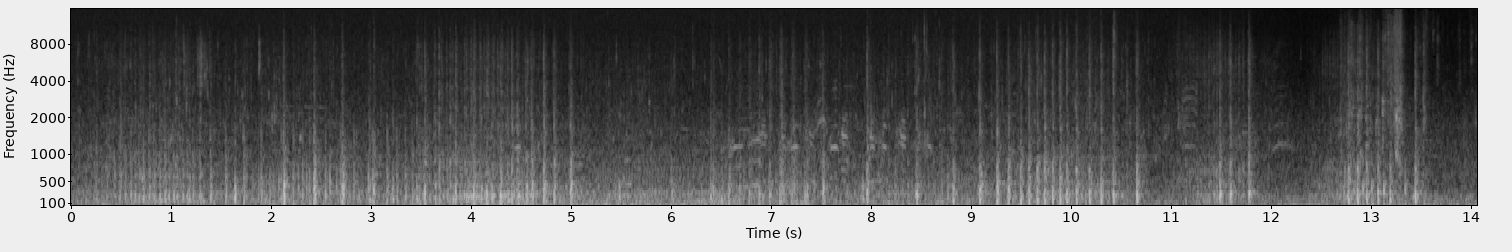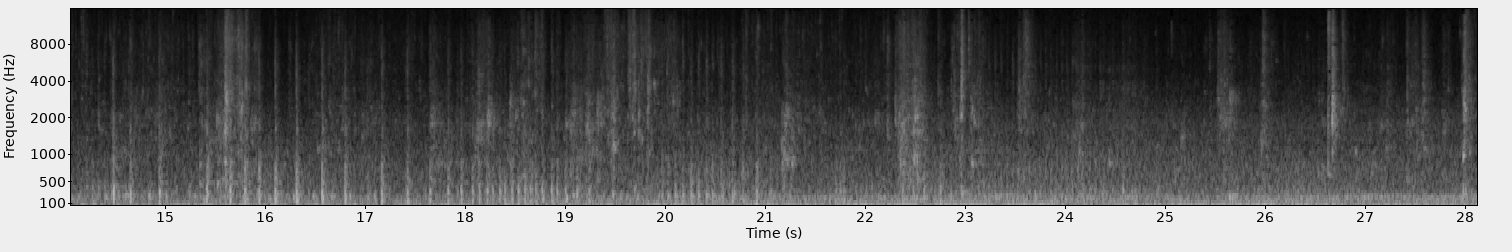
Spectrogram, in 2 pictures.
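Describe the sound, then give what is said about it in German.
A busy river harbor ambience on the Elbe river: a steady low engine drone from boats underneath, with bursts of rapid, rattling mechanical clatter and scattered sharp knocks, continuous and fairly loud, with no talking. “der Rhythmus des Hafens eher ernst als spielerisch.”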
